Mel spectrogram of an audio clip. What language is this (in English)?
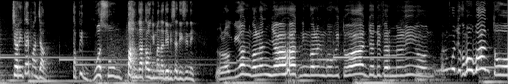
Indonesian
